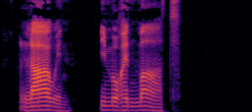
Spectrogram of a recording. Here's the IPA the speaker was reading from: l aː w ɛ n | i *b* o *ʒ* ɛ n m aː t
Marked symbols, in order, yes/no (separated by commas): no, no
